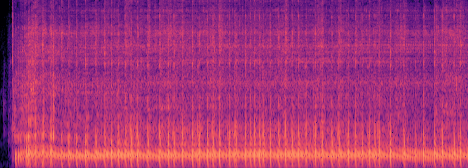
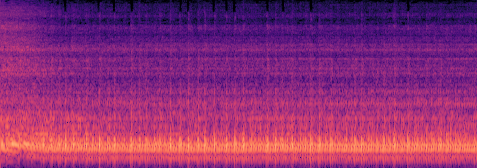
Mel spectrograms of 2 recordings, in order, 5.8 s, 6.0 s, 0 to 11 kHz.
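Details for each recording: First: Homelite 240 chainsaw, long unrun and possibly too much oil in the gas, won't run without choke: steady fast, slightly blubbery, uneven note, burning rich; owner also suspects an air leak. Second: Homelite 240 two-stroke chainsaw after carburetor idle and low jet adjustment: steady, high buzzing note held evenly at speed, no stumble or surging; runs beautifully and cuts well.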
